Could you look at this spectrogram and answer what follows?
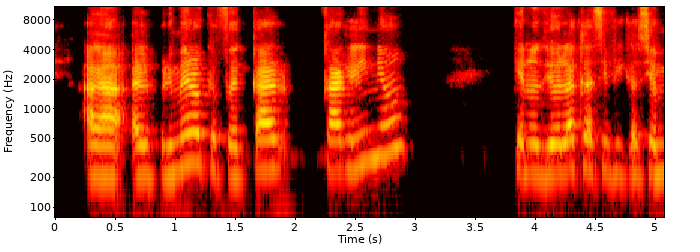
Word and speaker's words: Linné: Este de Linné se escribe, se dice Linneo, ¿ok?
